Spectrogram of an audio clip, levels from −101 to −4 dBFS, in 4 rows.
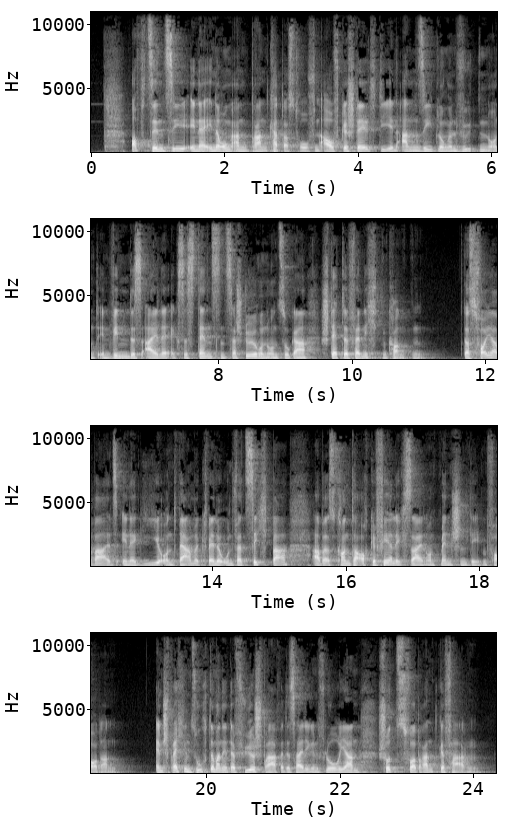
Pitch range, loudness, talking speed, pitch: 95-140 Hz, -20 LUFS, 125 wpm, 120 Hz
